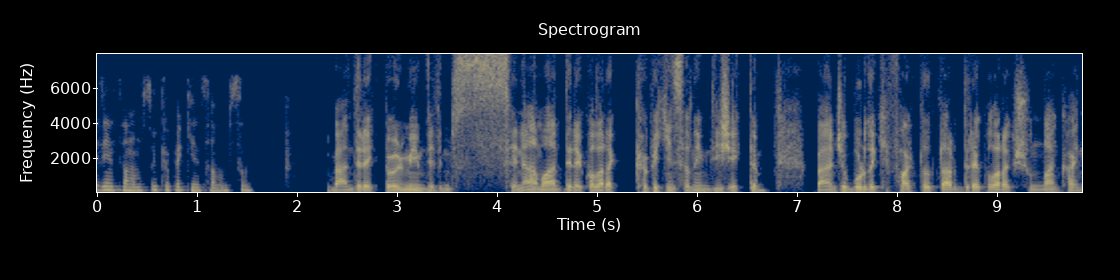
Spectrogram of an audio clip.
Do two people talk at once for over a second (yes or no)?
no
